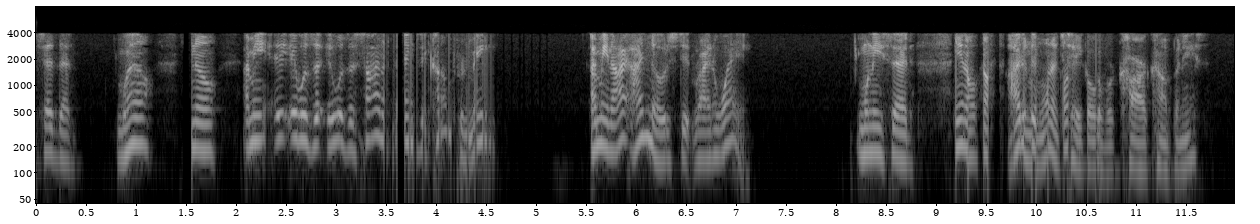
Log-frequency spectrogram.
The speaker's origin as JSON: {"language": "English", "town": "Chicago", "region": "Illinois", "country": "United States", "tie": "born or raised there", "said": "I am a Chicago native. I grew up in Chicago. I grew up approximately 7 blocks from what was then called Operation Breadbasket, later renamed Operation Push."}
